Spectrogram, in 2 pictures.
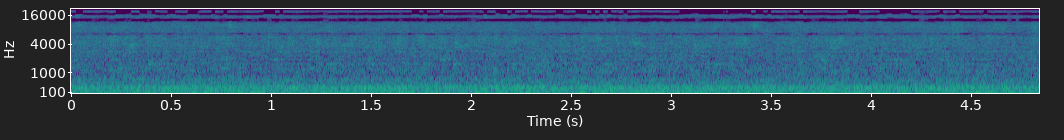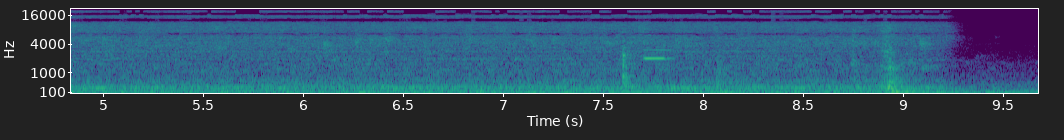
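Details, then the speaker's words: GE top-load washer in diagnostic test mode after motor replacement, cold-water valve step; steady hiss of water rushing in with an even low hum, no valve chatter or buzzing; normal cold water fill. "and the next one will say c that's the cold water turning on"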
